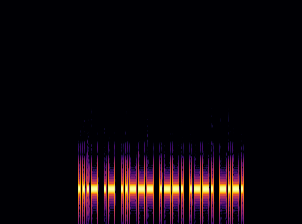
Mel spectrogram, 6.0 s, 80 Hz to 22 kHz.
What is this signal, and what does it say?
Morse code, heard as a keyed tone, about 28 wpm, 700 Hz. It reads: VA2PPC
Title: DXCC-100 Call Signs - 6 Characters - 28wpm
